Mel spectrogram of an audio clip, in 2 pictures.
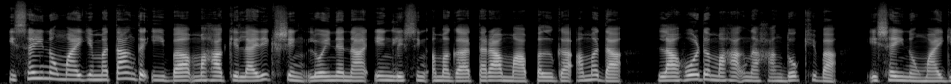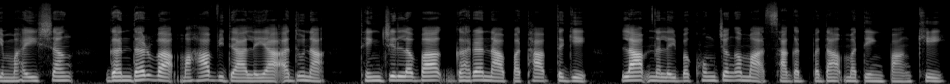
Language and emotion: Manipuri, neutral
